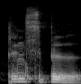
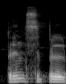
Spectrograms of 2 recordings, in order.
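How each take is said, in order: No difference in how they are said.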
